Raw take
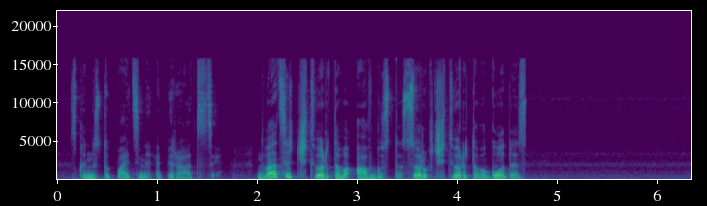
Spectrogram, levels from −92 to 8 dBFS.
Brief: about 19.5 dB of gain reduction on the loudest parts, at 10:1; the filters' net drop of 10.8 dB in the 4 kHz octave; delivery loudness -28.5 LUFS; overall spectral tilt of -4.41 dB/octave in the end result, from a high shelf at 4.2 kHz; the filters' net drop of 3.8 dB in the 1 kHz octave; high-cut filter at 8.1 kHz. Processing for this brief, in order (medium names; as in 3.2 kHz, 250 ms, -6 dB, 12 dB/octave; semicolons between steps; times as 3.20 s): low-pass 8.1 kHz; peaking EQ 1 kHz -4.5 dB; peaking EQ 4 kHz -8 dB; treble shelf 4.2 kHz -8 dB; compression 10:1, threshold -43 dBFS; trim +20.5 dB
